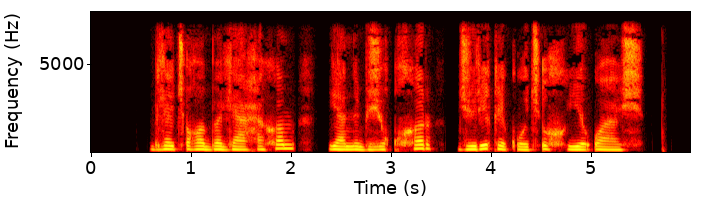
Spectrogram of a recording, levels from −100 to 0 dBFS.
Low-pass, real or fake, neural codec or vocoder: 7.2 kHz; real; none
